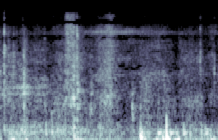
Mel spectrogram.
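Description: Faint shuffling handling noise, with two short knocks in quick succession in the second half, as a person moves about and handles heavy parts.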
